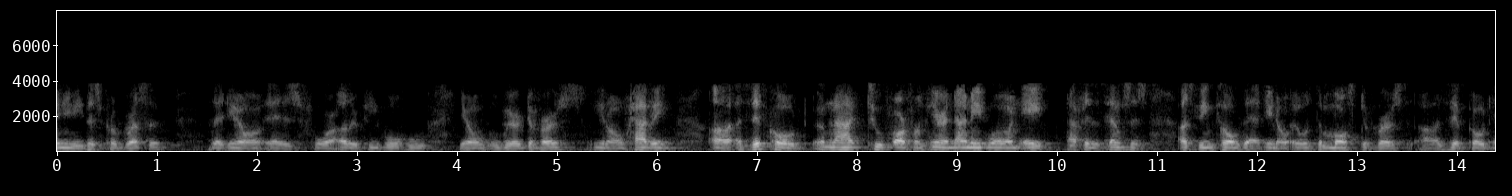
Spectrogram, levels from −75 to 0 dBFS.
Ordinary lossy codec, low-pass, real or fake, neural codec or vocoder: AAC, 16 kbps; 7.2 kHz; fake; codec, 24 kHz, 3 kbps, HILCodec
